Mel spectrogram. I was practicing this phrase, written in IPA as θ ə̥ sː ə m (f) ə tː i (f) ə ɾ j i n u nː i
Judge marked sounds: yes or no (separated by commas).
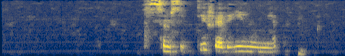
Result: no, yes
